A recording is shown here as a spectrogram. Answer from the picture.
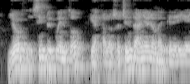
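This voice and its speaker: A man's dark, mellow voice with ordinary pitch variation and audible room echo. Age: 80s+. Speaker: comic artist. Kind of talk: public interview. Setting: stage with audience. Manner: halting, many fillers.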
